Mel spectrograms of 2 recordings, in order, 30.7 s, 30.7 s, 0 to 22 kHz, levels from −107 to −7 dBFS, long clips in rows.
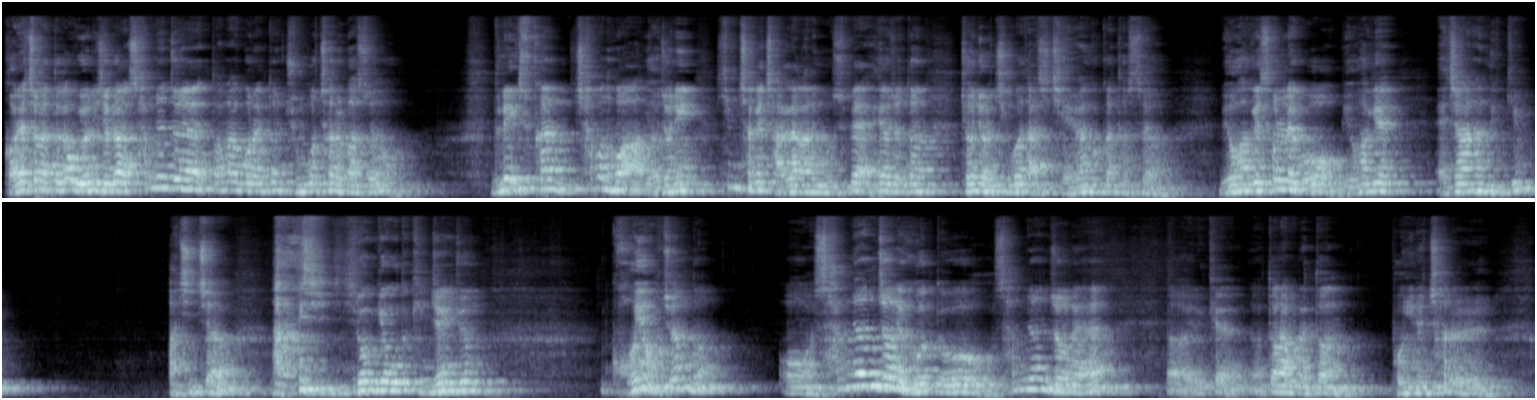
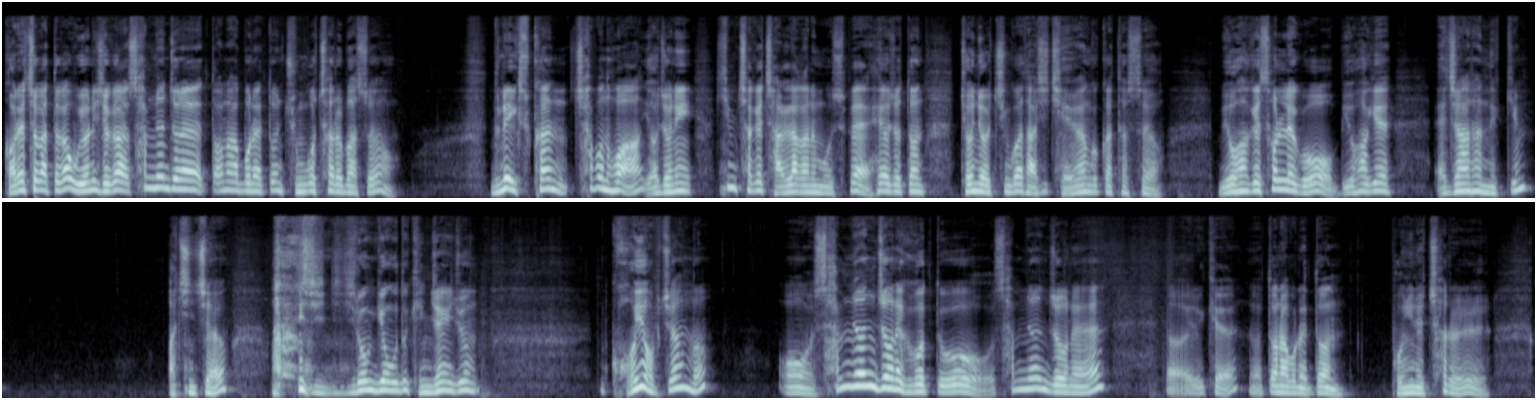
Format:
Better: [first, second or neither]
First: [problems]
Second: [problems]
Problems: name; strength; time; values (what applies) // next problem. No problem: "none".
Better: second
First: off-mic speech; far // room echo; slight; dies away in 0.6 s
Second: none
